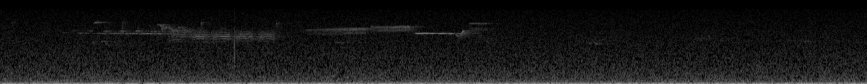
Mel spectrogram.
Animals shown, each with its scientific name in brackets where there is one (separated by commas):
Black-throated Green Warbler (Setophaga virens), Yellow-rumped Warbler (Setophaga coronata), Black-capped Chickadee (Poecile atricapillus)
